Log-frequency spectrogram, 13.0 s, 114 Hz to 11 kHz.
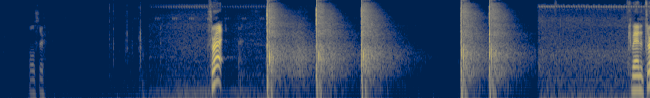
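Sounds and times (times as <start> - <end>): pistol shots with echo: 5.3 - 8.2, 9.2 - 10.8.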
